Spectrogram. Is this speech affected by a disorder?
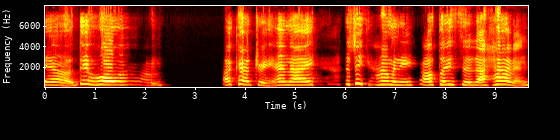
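Yes: ALS.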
